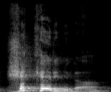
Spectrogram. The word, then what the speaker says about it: 쉐켈: 칠판에 보시면 두 번째에 쉐켈이에요. 그런데 이제 우리가 발음하기 좋게 세겔 이렇게 번역을 했죠. 실제로는 쉐켈입니다.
